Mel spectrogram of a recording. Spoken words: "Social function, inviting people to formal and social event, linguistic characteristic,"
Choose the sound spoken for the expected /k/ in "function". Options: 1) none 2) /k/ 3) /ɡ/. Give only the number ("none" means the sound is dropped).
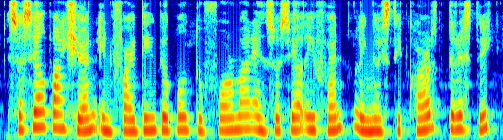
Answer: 1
